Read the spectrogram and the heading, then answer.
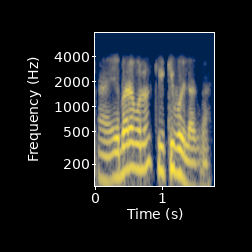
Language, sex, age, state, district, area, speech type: Bengali, male, 60+, West Bengal, Nadia, rural, conversation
